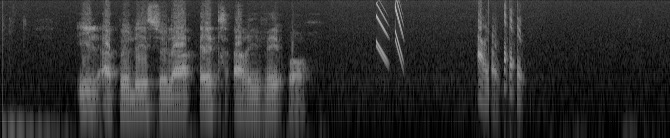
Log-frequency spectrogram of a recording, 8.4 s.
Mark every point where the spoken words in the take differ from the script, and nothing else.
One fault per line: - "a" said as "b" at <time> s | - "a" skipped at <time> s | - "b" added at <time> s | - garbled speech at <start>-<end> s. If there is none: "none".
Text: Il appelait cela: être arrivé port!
none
